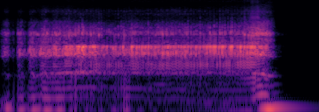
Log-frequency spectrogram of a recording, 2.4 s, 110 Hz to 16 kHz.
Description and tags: skitter.thrum.05
idiophone, friction, instrument, wood, daxophone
